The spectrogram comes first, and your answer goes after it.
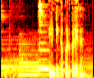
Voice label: Good Night Message in Telugu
